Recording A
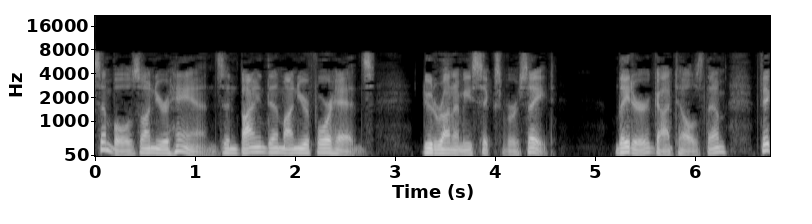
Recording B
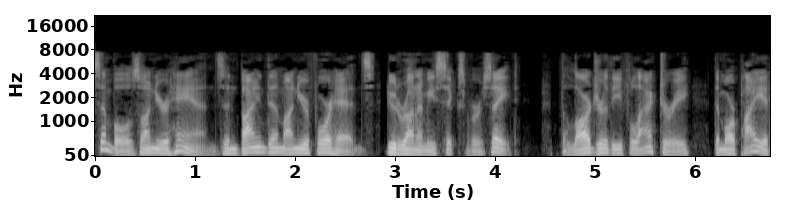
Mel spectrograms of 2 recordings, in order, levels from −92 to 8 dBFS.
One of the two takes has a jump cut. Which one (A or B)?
B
